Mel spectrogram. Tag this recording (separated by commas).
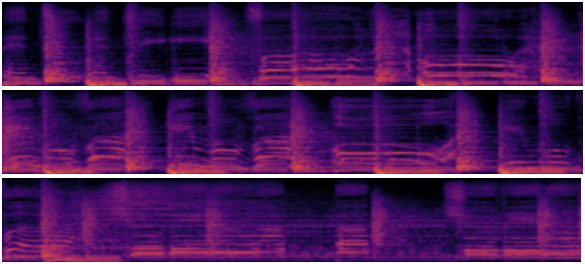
Happy music, Music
